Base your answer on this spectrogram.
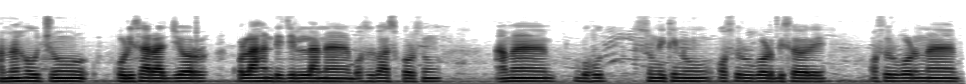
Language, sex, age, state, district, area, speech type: Odia, male, 18-30, Odisha, Kalahandi, rural, spontaneous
